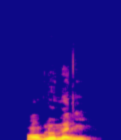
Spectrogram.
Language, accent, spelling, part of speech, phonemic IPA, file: French, France, anglomanie, noun, /ɑ̃.ɡlɔ.ma.ni/, LL-Q150 (fra)-anglomanie.wav
- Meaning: Anglomania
